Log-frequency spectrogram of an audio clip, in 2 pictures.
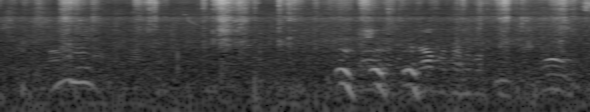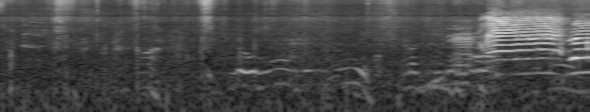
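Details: Goat raised on a farm for selling, giving short wavering bleats scattered through the recording over steady talking, with a burst of loud, high music near the end.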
